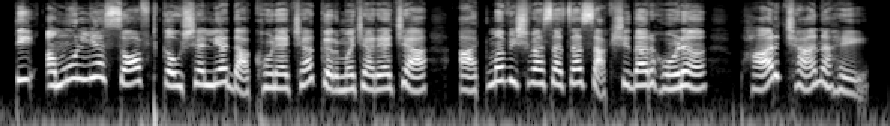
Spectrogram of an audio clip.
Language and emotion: Marathi, happy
